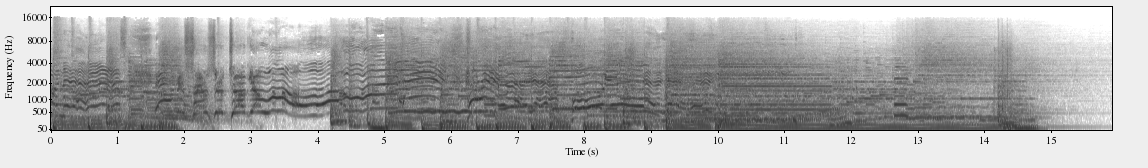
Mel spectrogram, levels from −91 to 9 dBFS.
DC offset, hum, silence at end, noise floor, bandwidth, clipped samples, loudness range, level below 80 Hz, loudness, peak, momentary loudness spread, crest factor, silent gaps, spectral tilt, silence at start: under 0.1%; none; 0.95 s; -55 dBFS; 16.5 kHz; under 0.1%; 7 LU; -28 dBFS; -16 LUFS; -4 dBFS; 8 LU; 12 dB; none; -4 dB/octave; 0 s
